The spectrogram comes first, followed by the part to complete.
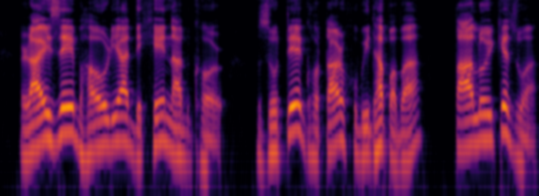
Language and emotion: Assamese, neutral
